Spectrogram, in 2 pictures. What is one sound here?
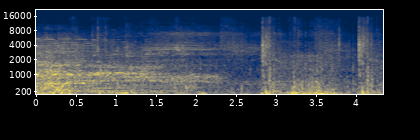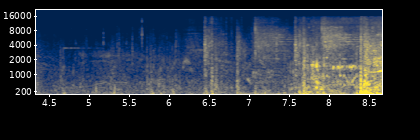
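A blade swings and strikes with sharp slashing hits.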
